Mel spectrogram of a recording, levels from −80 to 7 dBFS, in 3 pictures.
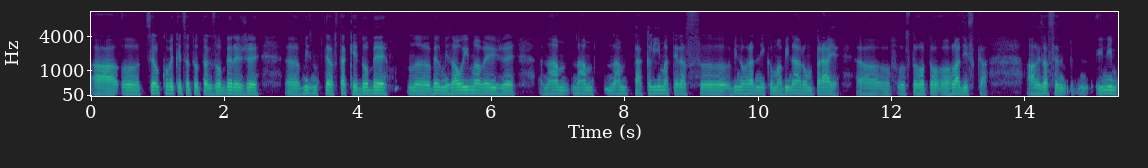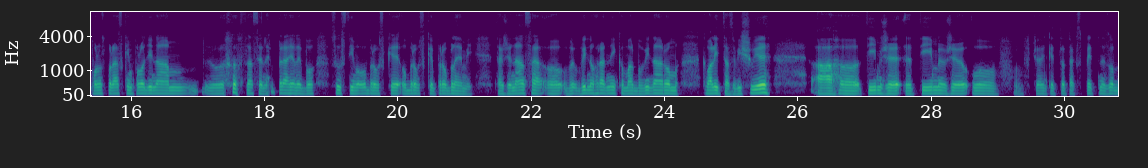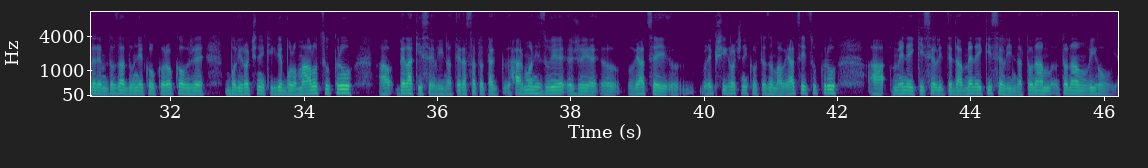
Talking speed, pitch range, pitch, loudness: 130 wpm, 115-125 Hz, 120 Hz, -30 LUFS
